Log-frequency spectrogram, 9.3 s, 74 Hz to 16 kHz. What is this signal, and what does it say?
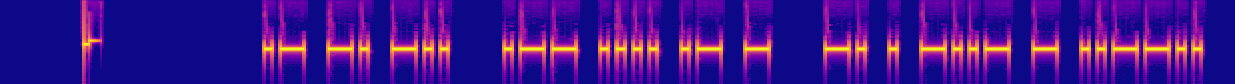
Morse code, heard as a keyed tone, about 20 wpm, 700 Hz. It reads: AND WHAT NEXT?
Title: Sentences from Top 1000 Words - Review Part 1 - 20wpm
